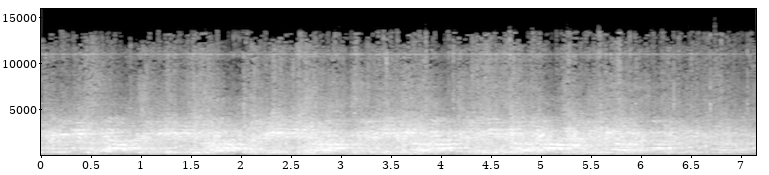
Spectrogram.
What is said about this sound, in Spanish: La intervención de Delgado ha provocado los aplausos de la bancada socialista y gritos de dimisión de los populares.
